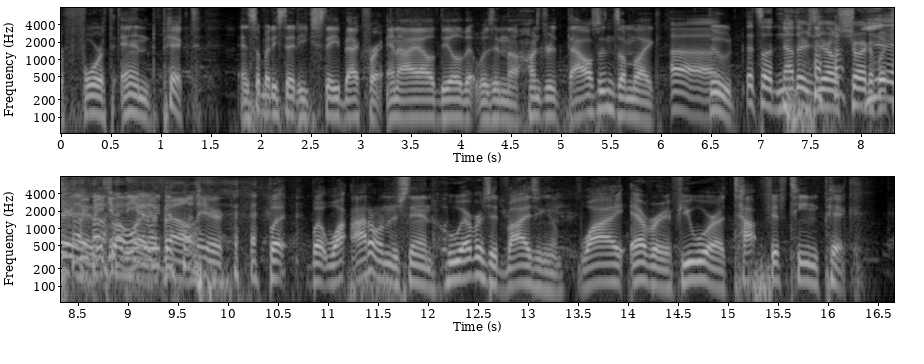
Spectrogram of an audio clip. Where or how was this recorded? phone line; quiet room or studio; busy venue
busy venue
